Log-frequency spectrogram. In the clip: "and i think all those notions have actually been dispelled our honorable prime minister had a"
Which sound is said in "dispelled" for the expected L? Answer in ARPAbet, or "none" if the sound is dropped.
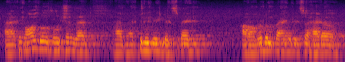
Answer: none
